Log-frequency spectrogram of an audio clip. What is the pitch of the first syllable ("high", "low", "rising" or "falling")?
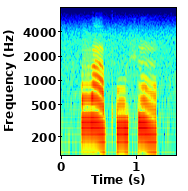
falling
